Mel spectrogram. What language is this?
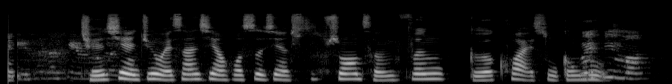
Chinese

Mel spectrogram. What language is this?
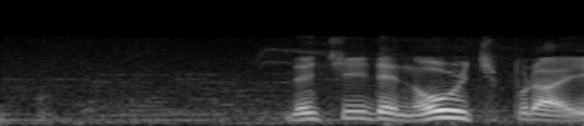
Portuguese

